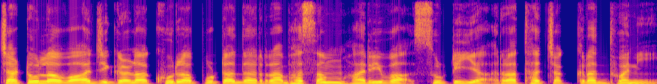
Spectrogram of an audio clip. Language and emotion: Kannada, neutral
